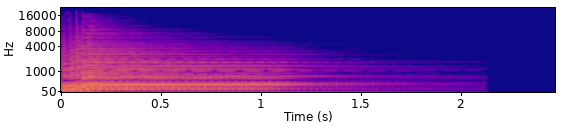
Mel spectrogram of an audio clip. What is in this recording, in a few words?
Bb 7th Bb down, chord; strummed; JGuitar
